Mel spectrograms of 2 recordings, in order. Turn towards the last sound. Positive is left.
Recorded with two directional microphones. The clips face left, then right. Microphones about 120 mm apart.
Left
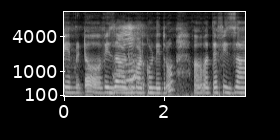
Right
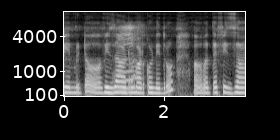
turn(degrees=-45)  # may be behind; listen again after turning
